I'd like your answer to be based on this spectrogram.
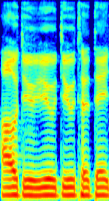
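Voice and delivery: low synthetic robot voice. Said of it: "他把妹的时候是用那个声音讲话".

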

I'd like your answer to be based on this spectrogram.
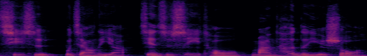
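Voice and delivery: plain reading voice

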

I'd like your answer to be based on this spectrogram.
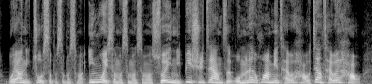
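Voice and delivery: usual speaking voice

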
